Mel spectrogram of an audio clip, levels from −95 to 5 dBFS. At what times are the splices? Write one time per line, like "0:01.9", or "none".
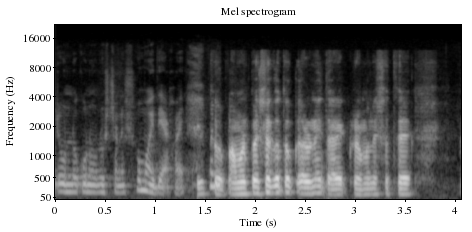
0:01.5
